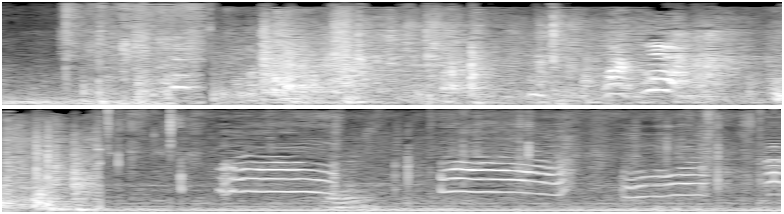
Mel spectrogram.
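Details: Domestic cat meowing after a woman speaks, three drawn-out, slightly wavering meows spaced about a second apart, each rising then falling, following several seconds of her talking.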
